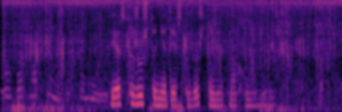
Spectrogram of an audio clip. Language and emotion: Russian, neutral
